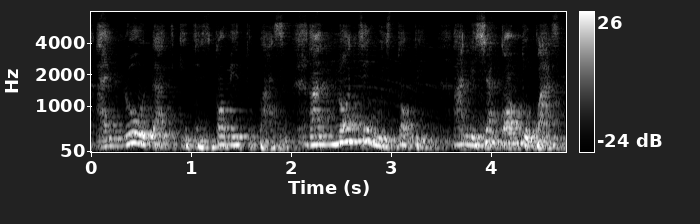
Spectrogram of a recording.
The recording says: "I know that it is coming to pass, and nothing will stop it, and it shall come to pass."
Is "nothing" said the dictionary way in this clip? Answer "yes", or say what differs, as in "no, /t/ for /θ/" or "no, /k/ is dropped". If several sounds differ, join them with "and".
no, /t/ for /θ/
